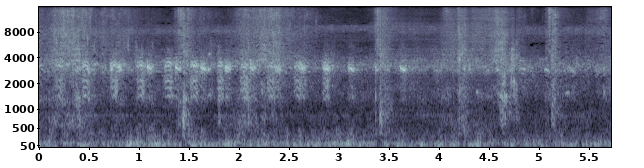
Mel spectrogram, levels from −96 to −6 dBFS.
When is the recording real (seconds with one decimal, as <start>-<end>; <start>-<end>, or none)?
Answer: 0.0-3.3; 4.8-5.7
